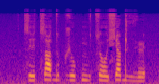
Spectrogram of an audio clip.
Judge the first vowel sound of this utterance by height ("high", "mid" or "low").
high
